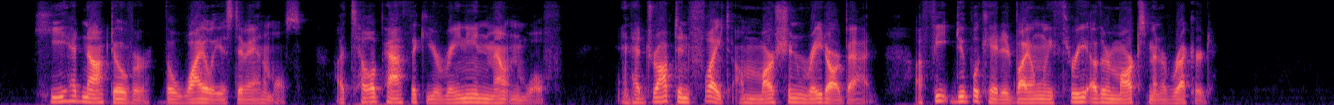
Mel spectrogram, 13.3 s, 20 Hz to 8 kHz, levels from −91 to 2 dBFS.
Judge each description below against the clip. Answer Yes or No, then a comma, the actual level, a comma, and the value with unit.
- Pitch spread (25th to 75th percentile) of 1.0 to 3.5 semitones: Yes, average, 3.0 semitones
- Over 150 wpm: No, average, 145 wpm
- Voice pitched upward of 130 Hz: No, low, 105 Hz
